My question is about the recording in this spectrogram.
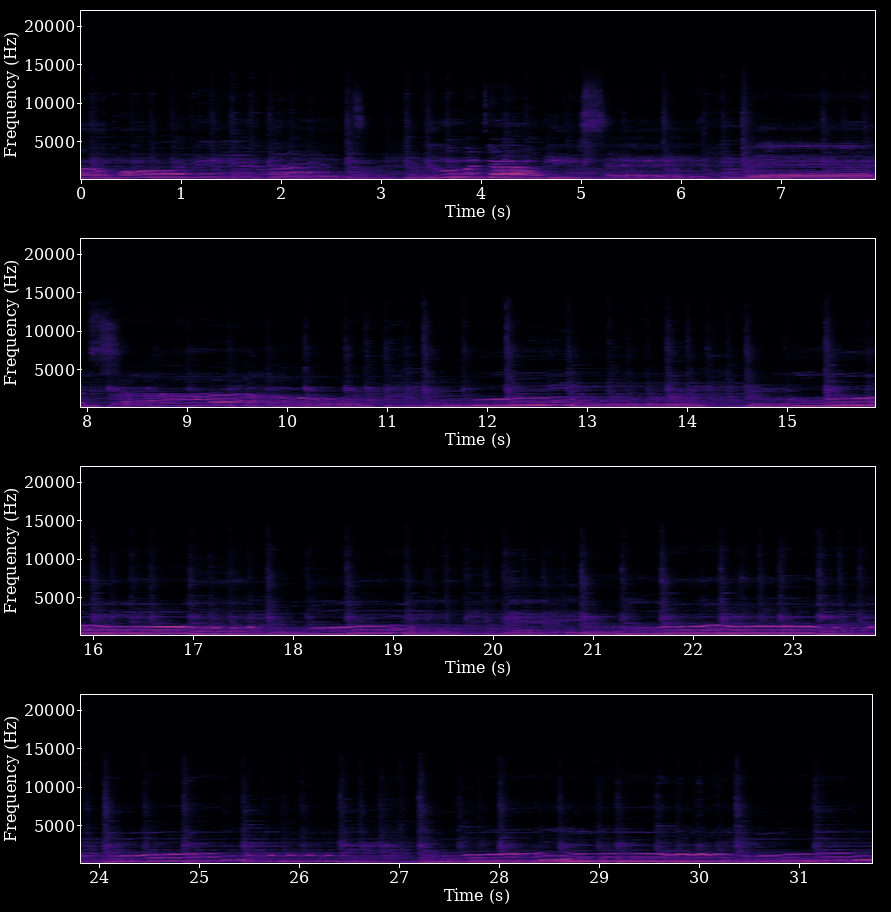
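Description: A man and a woman singing a slow duet together over a played acoustic guitar.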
